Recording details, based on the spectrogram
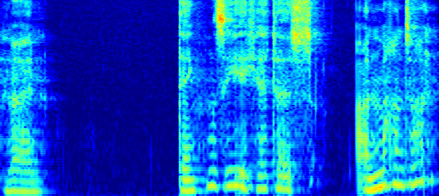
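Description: A woman's voice: mid-range voice, expressive, slow, gravelly, dark tone. An actress playing an anxious, hesitant mother in a radio drama, speaking plainly. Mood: defensive, unsure.

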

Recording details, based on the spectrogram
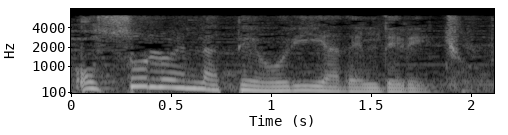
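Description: A lively, inquisitive queen. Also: low-pitched, normal speed. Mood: dignified curiosity. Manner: formal, probing, well-articulated. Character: inquisitive, dignified queen questioning a foreigner. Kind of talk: radio drama acting. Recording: dull radio drama, music behind.

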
